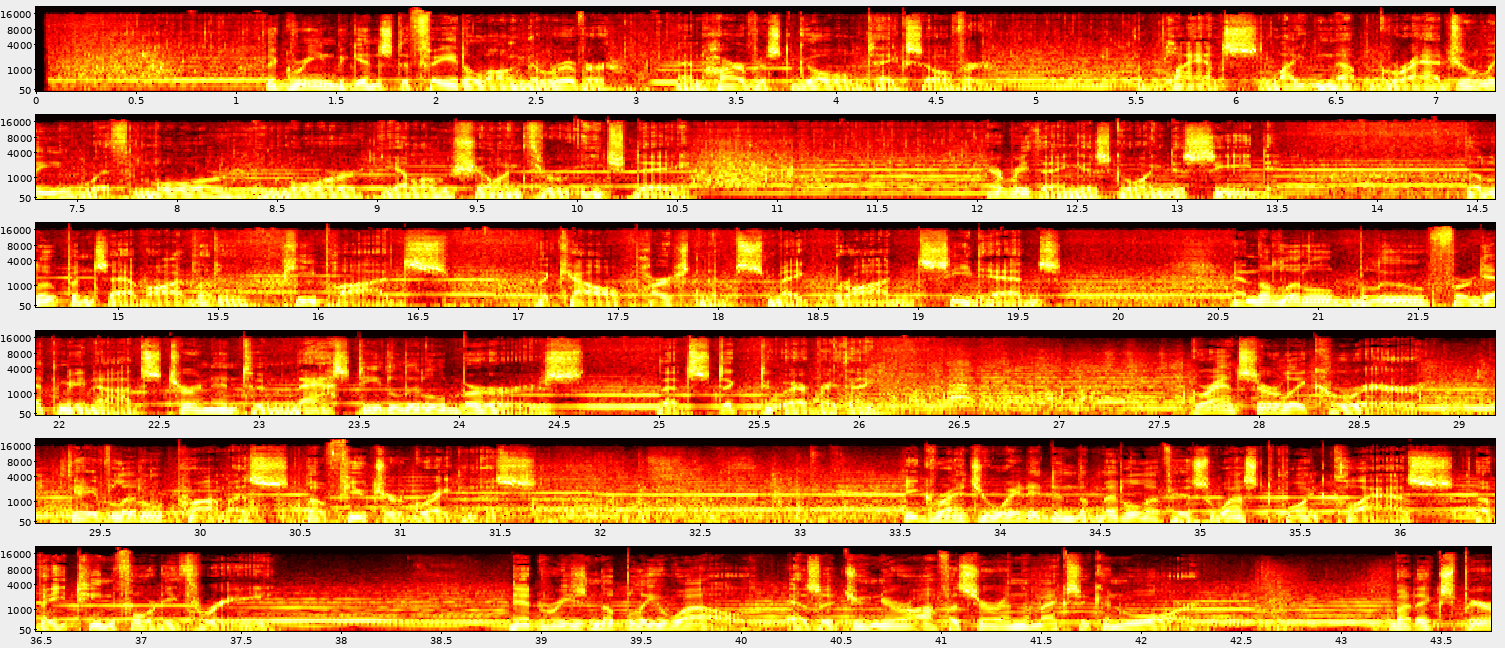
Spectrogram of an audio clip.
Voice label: Narration Male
